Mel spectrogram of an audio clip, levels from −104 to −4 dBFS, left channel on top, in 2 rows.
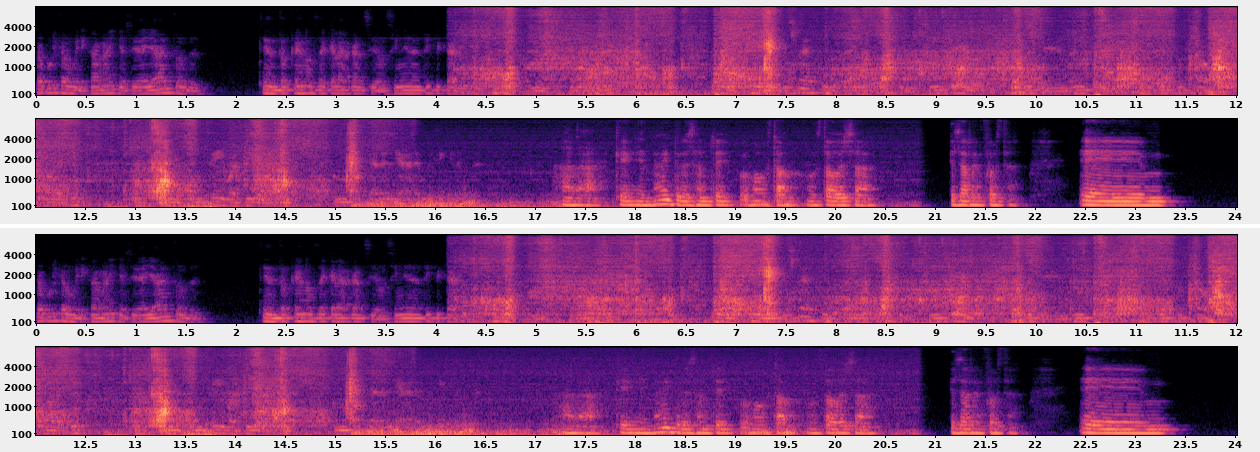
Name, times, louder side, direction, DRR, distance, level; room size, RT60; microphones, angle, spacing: voice 1, 0.0-1.7 2.3-5.8 6.7-12.6 13.2-14.7 15.0-16.3, right 1 dB, 10° left, 0.5 m, -45 dB
sound 1, 4.1-15.8, equal, 25° right, 1.1 m, -36 dB
sound 2, 5.3-20.8, right 2 dB, 45° right, 0.4 m, -43 dB
voice 2, 17.2-20.4 21.2-21.8 22.4-23.3, left 2 dB, 85° left, 0.8 m, -32 dB
3.1 x 2.1 x 2.7 m
head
